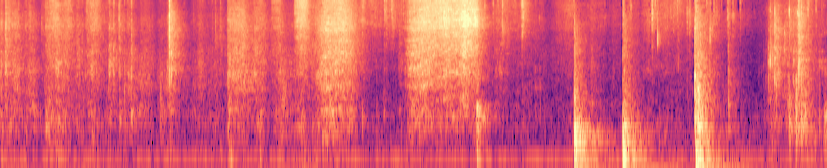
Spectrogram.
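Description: A rolled diamond-painting canvas with its plastic cover being handled, rustling and crinkling, with a louder rustle about three seconds in. Near the end come three sharp knocks as the roll is set down or knocked on the table.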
